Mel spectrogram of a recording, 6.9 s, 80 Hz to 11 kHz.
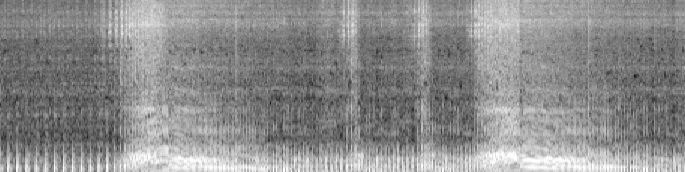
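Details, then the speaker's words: Keeway CR152 single-cylinder motorcycle, stock untouched jet with bullet pipe: thumping idle, then revs rise and fall with crackling exhaust pops on overrun; constant backfiring, to be fixed by Nibbi 28mm carb tuning. "So ang nangyayari, parating nagba-backfire. So i-try natin. Ayun, so meron siyang diesel pop na lumalabas."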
